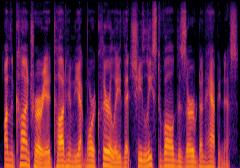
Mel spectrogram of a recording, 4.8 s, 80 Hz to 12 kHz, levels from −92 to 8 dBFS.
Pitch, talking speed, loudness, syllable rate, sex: 110 Hz, 200 wpm, -18 LUFS, 5.2 syllables/s, male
